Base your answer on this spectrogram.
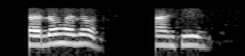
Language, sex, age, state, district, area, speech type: Punjabi, female, 45-60, Punjab, Mohali, rural, conversation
